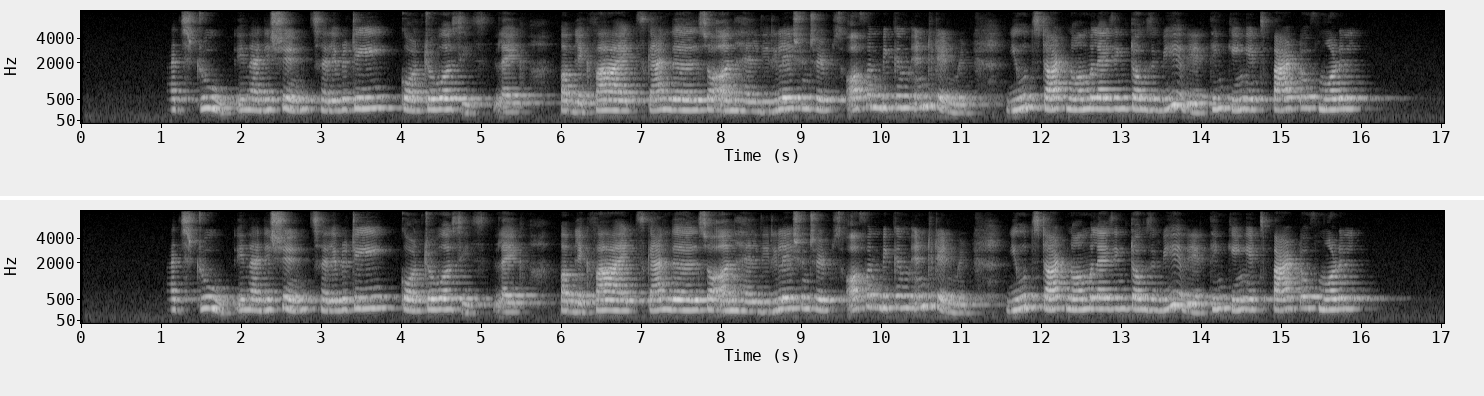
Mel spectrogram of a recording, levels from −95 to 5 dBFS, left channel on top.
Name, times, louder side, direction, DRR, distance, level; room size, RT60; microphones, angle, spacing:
voice 1, 1.1-15.9, equal, 10° right, 2 dB, 0.3 m, -24 dB
4.5 x 2.1 x 2.9 m, 0.99 s
head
